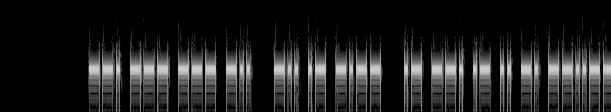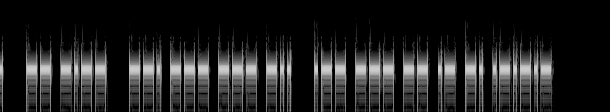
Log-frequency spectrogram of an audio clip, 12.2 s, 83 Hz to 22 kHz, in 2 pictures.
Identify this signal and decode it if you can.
Morse code, heard as a keyed tone, about 34 wpm, 700 Hz. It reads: GOOD DAY AGAIN, MY GOOD WOMAN.
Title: Sentences from Top 1100 Words 35wpm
